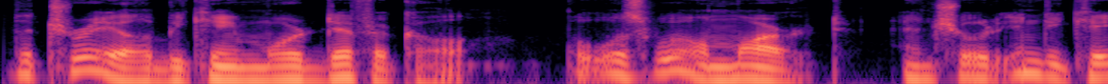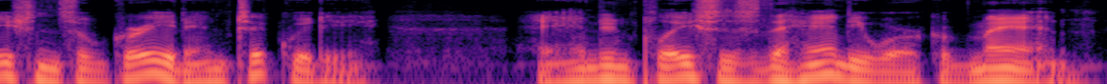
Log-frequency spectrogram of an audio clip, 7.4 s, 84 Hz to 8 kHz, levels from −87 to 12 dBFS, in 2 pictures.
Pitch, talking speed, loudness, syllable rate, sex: 105 Hz, 180 wpm, -17 LUFS, 5.8 syllables/s, male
